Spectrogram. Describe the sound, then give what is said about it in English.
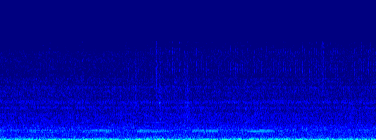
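A heavy John Deere tractor engine rumbles steadily and loudly throughout as it does roadside construction work, a deep continuous drone with faint, intermittent high-pitched tones in the background and no voices. “And now I'm stuck behind some John Deere fucking tractor doing construction with no flags.”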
